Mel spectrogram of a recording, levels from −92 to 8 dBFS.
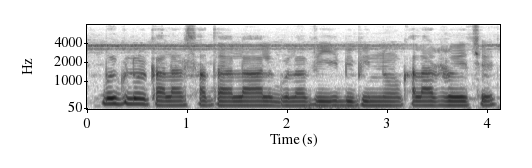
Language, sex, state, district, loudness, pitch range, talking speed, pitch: Bengali, male, West Bengal, Jhargram, -16 LUFS, 145-150 Hz, 115 wpm, 145 Hz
